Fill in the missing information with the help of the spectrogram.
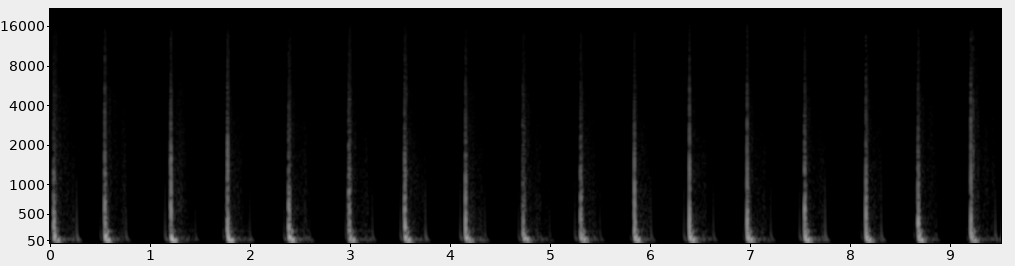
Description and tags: Beating Pillow Backed by Wooden Panel with Closed Fist
Recording of me beating a pillow backed by a wooden panel with a closed fist, as though someone is beating their chest.
Mid frequency fabric rustle, low-mid frequency and bass thuds.
Recorded with an Aston Origin condenser microphone.
Corrective Eq performed.
thudding, beating, panelling, panel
